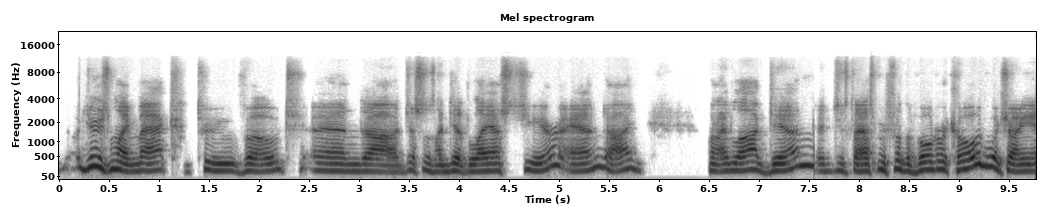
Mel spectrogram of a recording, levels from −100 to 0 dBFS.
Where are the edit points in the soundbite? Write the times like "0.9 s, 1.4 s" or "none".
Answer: 7.6 s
